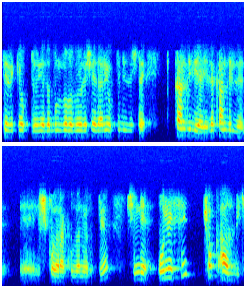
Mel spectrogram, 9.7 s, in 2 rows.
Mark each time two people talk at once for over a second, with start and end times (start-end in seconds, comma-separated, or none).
none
